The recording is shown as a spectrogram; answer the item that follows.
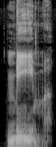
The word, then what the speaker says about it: ME-EM: Boy Horror-like device called the ME-EM, pronounced meme.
